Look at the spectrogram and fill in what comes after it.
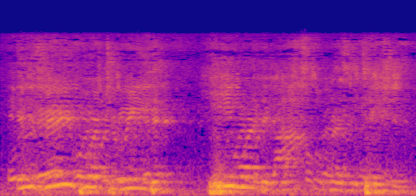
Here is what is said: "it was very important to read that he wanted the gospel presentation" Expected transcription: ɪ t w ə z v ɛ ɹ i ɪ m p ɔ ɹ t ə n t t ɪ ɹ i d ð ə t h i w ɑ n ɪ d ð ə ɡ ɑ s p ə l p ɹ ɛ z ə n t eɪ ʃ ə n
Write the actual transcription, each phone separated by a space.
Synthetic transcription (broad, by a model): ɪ t w ə z v ɛ ɹ i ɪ m p ɔ ɹ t n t t ɪ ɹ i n ð ə t h i w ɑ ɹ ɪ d ð ə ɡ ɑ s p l p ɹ ɛ z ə n t eɪ ʃ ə n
